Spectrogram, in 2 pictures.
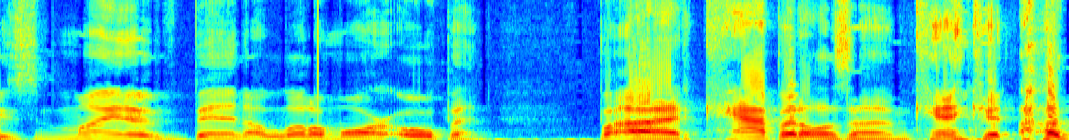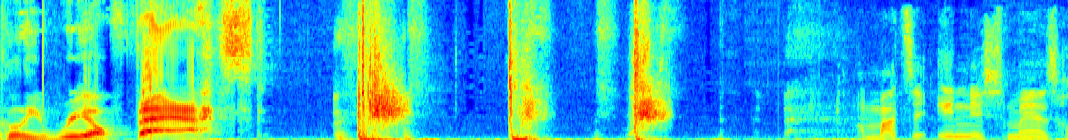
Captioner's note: punching sounds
